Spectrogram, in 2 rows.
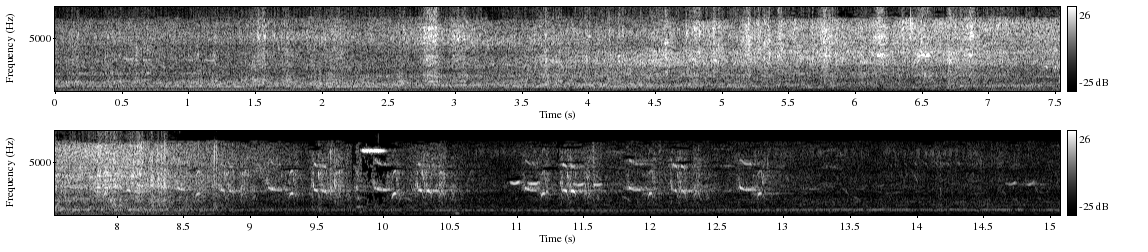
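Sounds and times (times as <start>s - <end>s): steady low hum: 0.0s - 15.0s
small birds chirping: 8.1s - 15.0s.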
